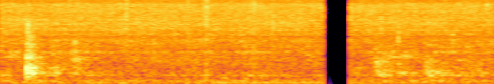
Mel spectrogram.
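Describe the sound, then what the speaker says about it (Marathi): Garlic sizzling in hot oil in a pan for a vegetable soup, a steady close hiss with faint scraping and a brief dropout near the end; no one talks. "आणि तेल चांगलं गरम झाल्यावर मी ते लसूण घालून घेणार आहे"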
